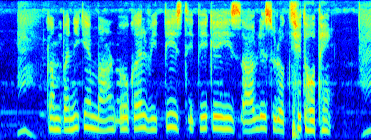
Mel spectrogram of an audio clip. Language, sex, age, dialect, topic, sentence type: Chhattisgarhi, female, 18-24, Eastern, banking, statement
